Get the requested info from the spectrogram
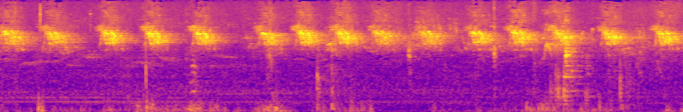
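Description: A small bird chirping over and over, an even high chirp about three times a second, with low thuds and rumble underneath.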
